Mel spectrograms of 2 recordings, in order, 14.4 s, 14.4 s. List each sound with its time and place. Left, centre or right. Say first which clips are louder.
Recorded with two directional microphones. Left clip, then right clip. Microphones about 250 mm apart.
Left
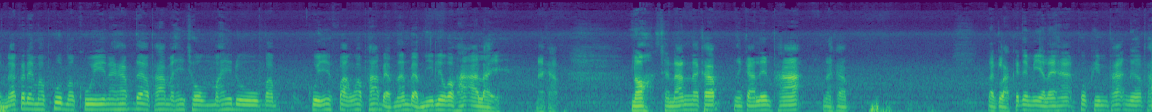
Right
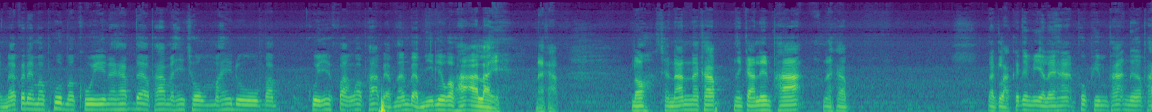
0.1 s speech: right 1 dB; centre; by 7.0 s right
7.9 s speech: left 4 dB; left
8.3 s speech: right 1 dB; centre
12.4 s speech: even; centre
